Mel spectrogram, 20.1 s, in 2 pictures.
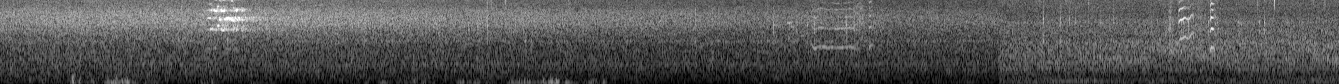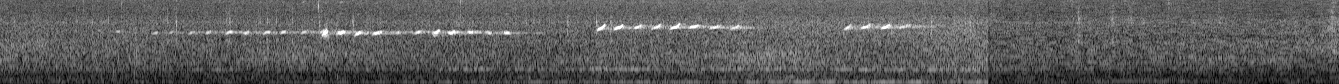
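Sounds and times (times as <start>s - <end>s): high chirping bird trills: 8.7s - 9.5s, 10.7s - 17.5s.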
